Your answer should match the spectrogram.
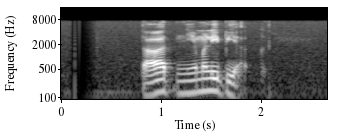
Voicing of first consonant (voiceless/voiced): voiceless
